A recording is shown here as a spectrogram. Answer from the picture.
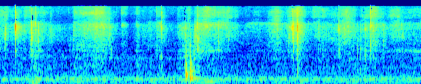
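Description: Stack of paper trading cards being handled and flipped through: light sliding and clicking of card against card, with one sharper tap about two seconds in. A faint steady hum runs underneath.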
